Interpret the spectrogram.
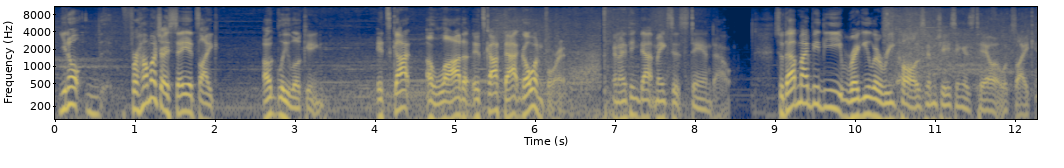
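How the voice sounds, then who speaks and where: A young man reacts casually to what he's watching, thinking out loud and breaking into exclamations and laughs. His pitch sits in a middle register but swings widely as he reacts. Faint music plays behind him. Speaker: reaction video host.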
